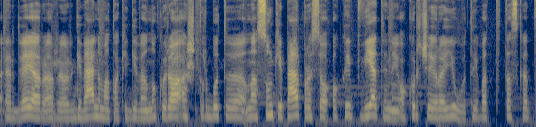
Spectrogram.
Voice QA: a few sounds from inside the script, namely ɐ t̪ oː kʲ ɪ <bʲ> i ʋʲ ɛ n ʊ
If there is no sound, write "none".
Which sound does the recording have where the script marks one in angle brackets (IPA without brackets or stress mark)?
ɡʲ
